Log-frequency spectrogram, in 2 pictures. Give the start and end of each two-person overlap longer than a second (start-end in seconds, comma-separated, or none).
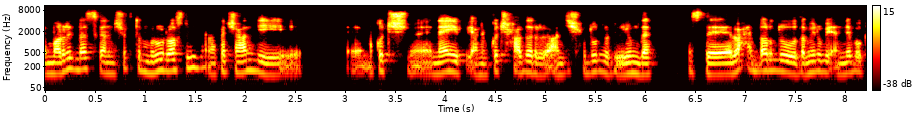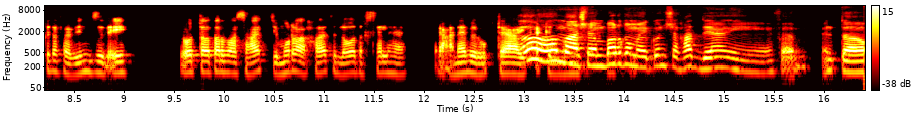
12.9-14.2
